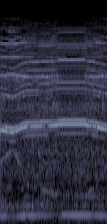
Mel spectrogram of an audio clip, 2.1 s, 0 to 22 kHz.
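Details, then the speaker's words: TBS Discovery quadcopter, TBS 900 KB motor after moving the balancing tape: clean steady whine holding constant pitch at throttle, no wobble, buzz or rattle; it looks, feels and sounds good. "and it's looking looking and feeling quite good it sounds good too so I'm quite happy with that"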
